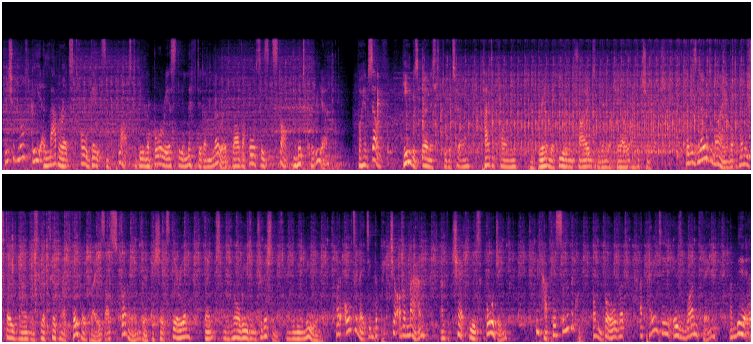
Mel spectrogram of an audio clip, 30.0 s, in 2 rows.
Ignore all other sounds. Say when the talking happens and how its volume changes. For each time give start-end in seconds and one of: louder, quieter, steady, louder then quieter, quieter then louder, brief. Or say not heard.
0.0-29.9 steady.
